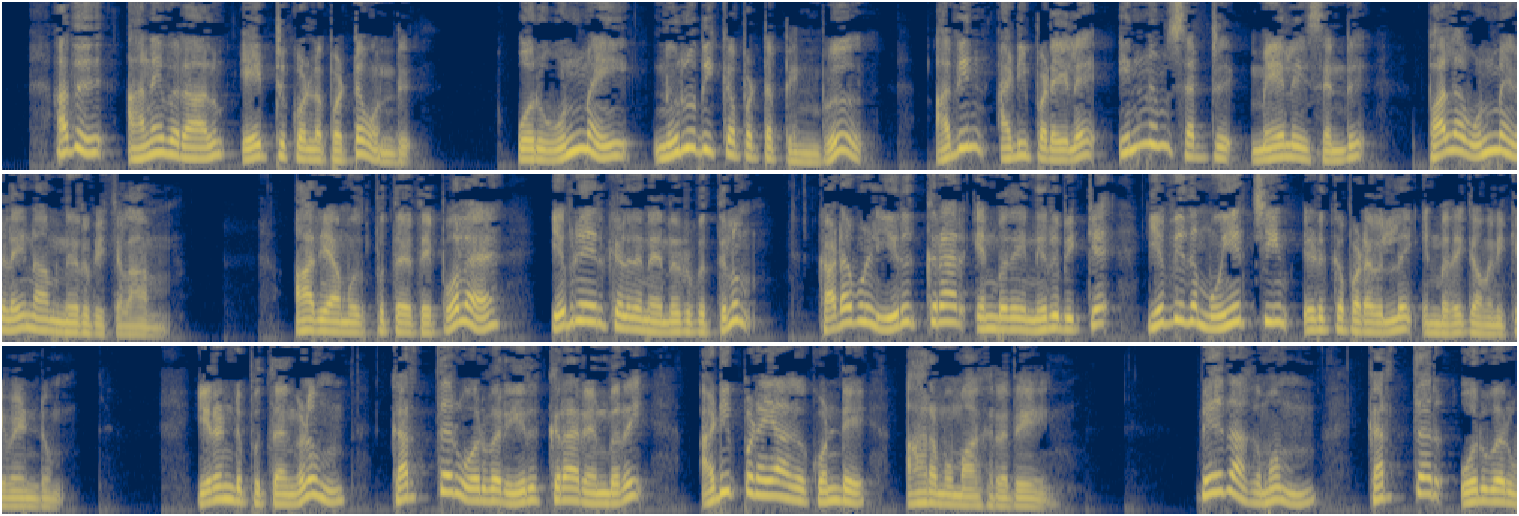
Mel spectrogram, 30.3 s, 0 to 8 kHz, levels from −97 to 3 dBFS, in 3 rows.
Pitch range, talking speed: 120-195 Hz, 95 wpm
